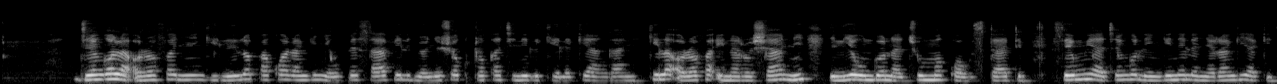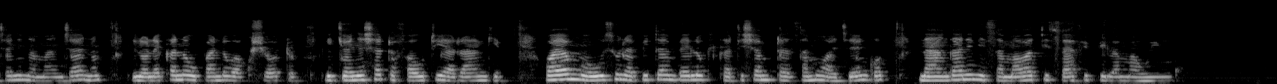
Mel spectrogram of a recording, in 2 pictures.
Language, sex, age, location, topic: Swahili, female, 18-24, Nairobi, finance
